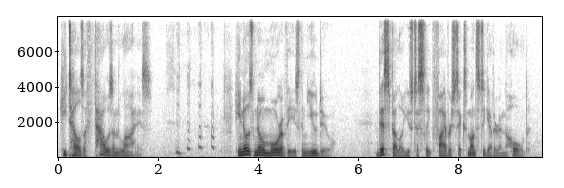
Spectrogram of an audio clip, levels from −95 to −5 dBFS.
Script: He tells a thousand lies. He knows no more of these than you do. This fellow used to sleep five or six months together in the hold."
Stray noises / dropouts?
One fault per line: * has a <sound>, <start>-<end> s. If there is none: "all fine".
* has a laugh, 2.2-3.2 s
